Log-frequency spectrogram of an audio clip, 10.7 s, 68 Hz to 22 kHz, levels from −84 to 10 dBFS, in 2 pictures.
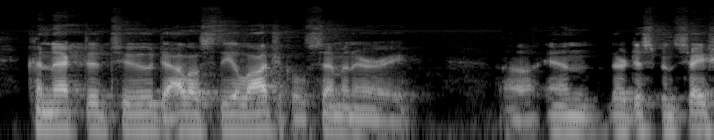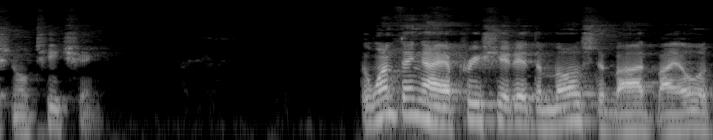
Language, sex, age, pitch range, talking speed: English, male, 50-69, 100-130 Hz, 105 wpm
